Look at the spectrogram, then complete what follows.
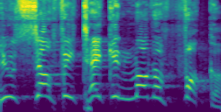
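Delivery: shrill, very high-pitched, spat-out contemptuous cursing. Doing an impression of Danny Aiello cursing out a selfie-taker: Danny Aiello impression. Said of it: "That's my Danny Aiello from Do the Right Thing".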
